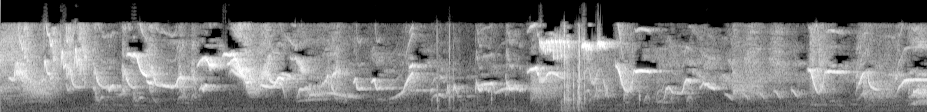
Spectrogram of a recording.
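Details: Dancing and fanning its tail, an Indonesian Oriental magpie-robin gives a dense, high song of quick whistled swoops, sharp clicks and repeated looping notes.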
